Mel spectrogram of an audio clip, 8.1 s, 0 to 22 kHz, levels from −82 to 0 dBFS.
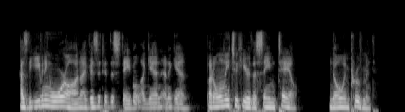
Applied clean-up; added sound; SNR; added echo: classical method log-MMSE.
